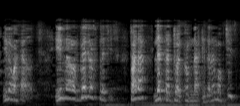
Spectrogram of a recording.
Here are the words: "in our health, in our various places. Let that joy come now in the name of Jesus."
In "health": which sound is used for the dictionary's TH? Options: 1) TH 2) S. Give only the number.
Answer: 2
